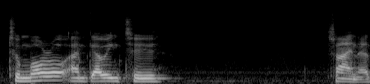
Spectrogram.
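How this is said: There is a short pause before the last word.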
